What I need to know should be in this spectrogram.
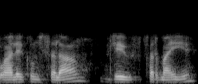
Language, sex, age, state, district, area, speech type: Urdu, male, 18-30, Uttar Pradesh, Saharanpur, urban, conversation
